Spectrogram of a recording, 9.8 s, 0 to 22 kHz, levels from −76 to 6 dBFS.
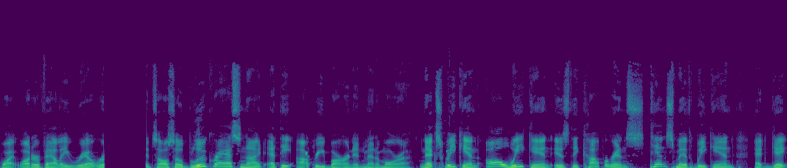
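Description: Throughout the speech there is plainly audible MP3 compression damage: a watery, swirling texture where weak spectral detail flickers in and out between frames. This is likely the result of an encoder starved of bits, consistent with a rate around 64 kbps.

From 1.29 to 1.82 s the sound cuts to complete silence for about 0.53 s, with no room tone underneath, then resumes mid-flow. This is an audio dropout to silence, likely caused by the input being lost while recording continued.

At 3.79 to 3.92 s and again at 5.51 to 5.61 s, a corrupt frame was decoded. A handful of consecutive damaged compressed frames were played as if valid, so energy lands at wrong frequencies for each span and is heard as a short spurious artefact.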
